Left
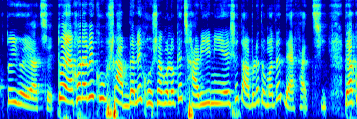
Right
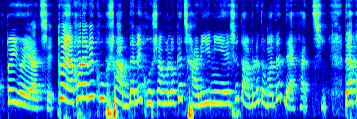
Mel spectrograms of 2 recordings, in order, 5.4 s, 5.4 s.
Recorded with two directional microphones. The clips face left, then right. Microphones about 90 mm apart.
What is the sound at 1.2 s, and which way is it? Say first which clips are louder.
A woman's voice: left 4 dB; 90° left.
